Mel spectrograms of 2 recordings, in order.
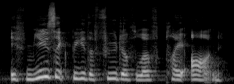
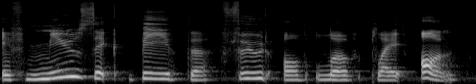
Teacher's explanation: So the stress there is on the mu, be, food, love, on. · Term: iambic pentameter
